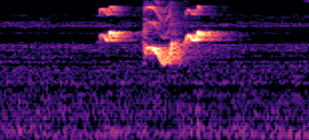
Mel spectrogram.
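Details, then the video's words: Short Java sparrow song fragment of high, bright notes: a piping whistle, a quick downward-sliding chirp, and a final thin whistle in quick succession, with a soft constant hiss behind. "Burung Master Gelatik Jawa Full"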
